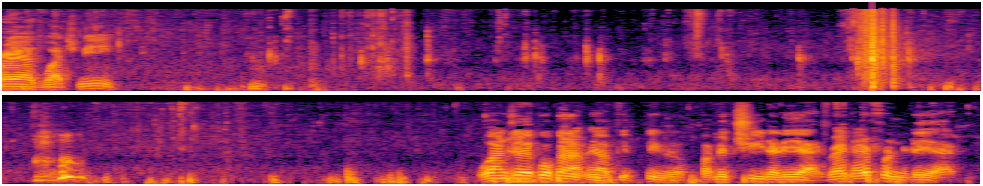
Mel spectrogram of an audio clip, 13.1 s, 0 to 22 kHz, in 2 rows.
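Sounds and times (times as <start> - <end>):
dry fronds crackling: 0.0 - 9.6
coconut stalk snapping: 5.6 - 6.2.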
